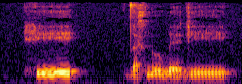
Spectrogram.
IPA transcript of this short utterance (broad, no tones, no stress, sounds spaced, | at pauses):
h eː | d̪ a x n̪ oː w ɛː ɡ eː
